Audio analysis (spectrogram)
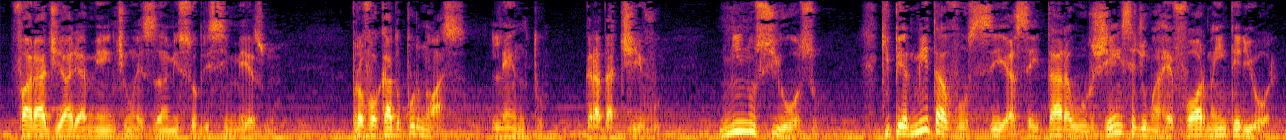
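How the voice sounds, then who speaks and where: A male actor with a Brazilian accent playing a stern, pious spirit mentor in a radio drama, preaching in a solemn, measured way. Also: fairly low pitch, very animated. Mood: solemn, instructing. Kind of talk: radio drama acting in Portuguese. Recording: dull lo-fi audio with loud music.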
